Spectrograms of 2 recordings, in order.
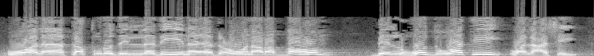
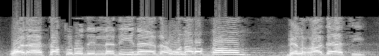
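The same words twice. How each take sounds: First: Slow recitation, "بالغدوة" as bil-ghudwati; measured chant-like reading with ghudwati for "بالغدوة"; damm on ghayn. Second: Verse recitation with "بالغداة" said ghadati; a vowel on ghayn. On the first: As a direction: draw out the verse, giving "بالغدوة" a u after غ. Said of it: "الشامي بالضم". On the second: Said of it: "لان احنا هناك بنقرأ ايه؟". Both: Shown as a demonstration.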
